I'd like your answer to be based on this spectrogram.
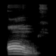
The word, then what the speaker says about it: Aung: que é Cho Kyaw Aung, A-U-N-G.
